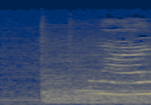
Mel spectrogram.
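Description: A single drawn-out meow begins abruptly and rises into a sustained, whiny tone that holds steady and fairly loud until the end, with no talking.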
